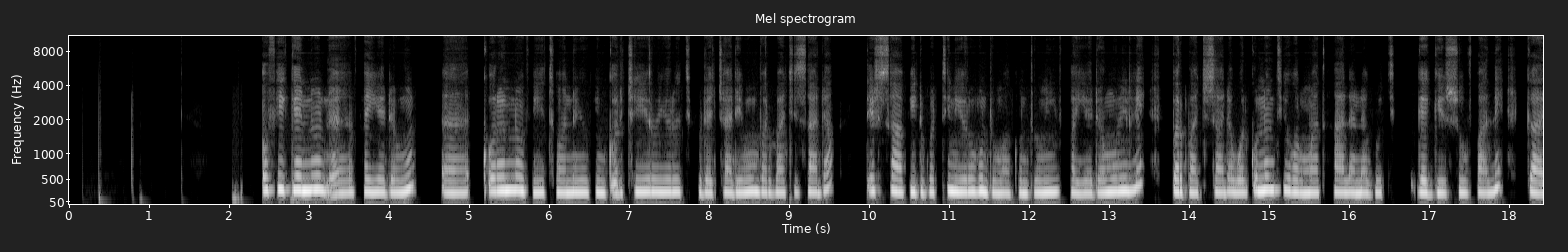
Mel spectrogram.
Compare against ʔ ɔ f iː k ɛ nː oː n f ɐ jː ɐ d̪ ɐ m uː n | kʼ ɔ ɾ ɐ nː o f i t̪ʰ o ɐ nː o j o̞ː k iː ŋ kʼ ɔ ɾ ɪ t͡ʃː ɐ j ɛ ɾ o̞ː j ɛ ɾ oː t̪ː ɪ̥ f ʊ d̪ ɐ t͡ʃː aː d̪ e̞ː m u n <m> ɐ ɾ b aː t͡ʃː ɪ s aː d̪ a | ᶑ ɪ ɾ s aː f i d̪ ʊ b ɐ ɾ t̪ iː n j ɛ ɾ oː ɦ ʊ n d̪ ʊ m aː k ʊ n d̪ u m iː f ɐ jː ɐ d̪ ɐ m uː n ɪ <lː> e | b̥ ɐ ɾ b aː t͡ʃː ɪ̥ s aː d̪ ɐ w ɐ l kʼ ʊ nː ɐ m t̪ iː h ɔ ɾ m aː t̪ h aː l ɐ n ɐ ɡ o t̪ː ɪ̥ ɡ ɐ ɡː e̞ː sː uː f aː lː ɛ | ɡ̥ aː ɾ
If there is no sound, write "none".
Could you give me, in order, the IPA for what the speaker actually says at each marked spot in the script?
b, lː

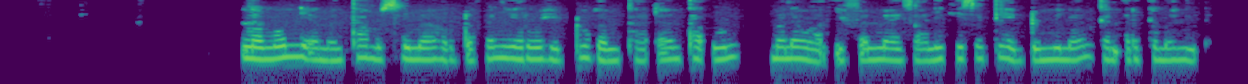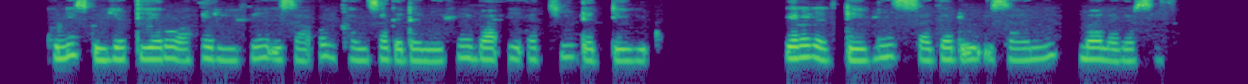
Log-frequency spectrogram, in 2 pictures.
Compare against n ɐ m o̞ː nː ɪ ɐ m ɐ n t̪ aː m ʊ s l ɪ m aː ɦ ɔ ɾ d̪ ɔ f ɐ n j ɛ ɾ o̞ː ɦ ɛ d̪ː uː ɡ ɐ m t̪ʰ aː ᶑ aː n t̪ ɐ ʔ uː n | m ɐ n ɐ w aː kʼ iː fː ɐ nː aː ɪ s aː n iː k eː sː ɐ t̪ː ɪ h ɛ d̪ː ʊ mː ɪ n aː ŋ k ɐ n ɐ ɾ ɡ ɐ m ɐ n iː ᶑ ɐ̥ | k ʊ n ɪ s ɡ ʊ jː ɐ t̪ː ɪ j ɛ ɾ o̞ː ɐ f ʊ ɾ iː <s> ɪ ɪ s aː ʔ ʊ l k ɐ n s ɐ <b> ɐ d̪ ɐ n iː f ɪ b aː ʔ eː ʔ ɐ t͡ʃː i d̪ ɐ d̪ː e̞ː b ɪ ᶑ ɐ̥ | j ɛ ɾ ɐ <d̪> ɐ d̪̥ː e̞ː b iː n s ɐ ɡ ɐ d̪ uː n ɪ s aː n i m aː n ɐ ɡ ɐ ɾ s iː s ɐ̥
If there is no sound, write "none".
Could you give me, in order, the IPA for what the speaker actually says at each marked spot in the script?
f, ɡ, d̪

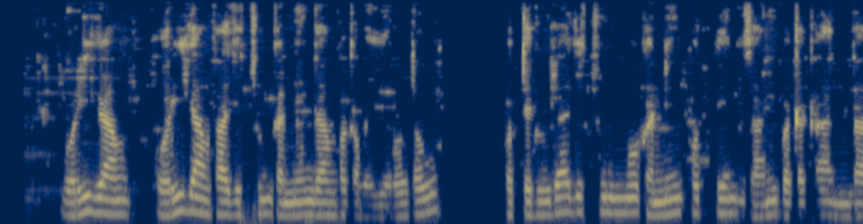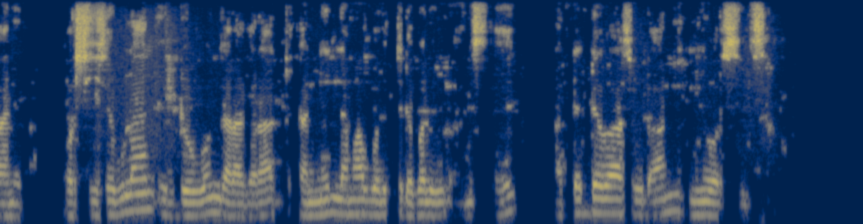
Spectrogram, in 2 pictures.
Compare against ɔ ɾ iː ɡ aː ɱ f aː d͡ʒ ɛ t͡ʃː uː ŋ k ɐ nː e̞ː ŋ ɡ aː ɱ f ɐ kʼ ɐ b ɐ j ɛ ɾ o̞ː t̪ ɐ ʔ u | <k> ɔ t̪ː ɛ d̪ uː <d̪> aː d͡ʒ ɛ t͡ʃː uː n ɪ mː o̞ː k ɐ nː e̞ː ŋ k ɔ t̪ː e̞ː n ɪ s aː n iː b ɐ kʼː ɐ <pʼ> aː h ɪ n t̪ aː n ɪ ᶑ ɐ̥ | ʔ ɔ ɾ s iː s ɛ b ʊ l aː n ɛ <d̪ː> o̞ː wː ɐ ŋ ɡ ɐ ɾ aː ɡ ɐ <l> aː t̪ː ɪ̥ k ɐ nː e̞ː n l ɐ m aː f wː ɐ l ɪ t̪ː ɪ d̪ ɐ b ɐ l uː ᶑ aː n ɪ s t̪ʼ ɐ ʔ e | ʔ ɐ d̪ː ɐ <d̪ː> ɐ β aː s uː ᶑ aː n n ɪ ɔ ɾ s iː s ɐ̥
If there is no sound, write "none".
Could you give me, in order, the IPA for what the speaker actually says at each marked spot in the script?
k, d̪, kʼ, d̪ː, ɾ, d̪ː

